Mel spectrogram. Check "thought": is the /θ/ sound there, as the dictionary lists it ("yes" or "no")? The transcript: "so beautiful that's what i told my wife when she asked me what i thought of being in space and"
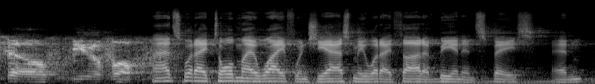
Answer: yes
